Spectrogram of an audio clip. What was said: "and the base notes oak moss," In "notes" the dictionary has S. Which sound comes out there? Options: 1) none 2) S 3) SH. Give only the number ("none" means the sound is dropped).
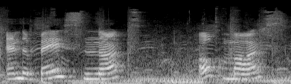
1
